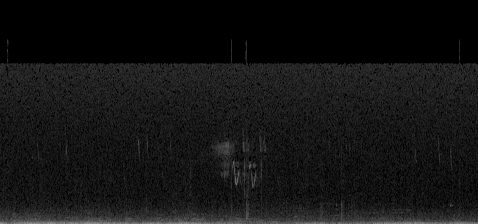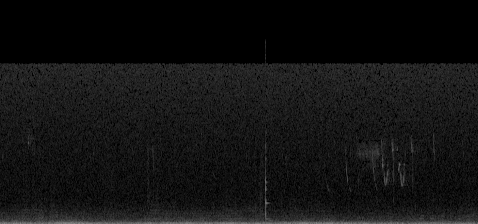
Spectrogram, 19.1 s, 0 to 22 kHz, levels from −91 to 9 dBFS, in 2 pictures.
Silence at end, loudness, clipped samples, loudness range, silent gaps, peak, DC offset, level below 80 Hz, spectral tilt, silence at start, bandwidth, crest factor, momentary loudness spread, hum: 0 s; -48 LUFS; under 0.1%; 6 LU; none; -24 dBFS; under 0.1%; -50 dBFS; -6 dB/octave; 0 s; 16 kHz; 22 dB; 10 LU; none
